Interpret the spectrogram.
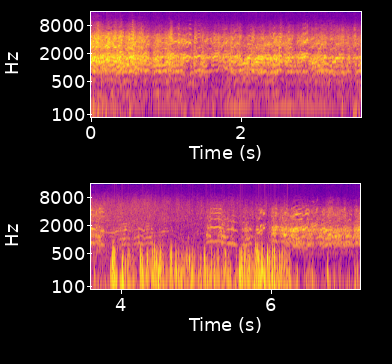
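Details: Pink-footed geese massed at Campfield Marsh, Bowness-on-Solway, giving a constant clamour of overlapping honking calls; from midway, heavy low thumps and rumbling buffeting break in over the flock noise.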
